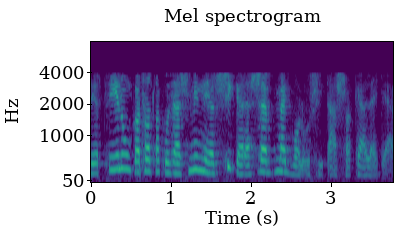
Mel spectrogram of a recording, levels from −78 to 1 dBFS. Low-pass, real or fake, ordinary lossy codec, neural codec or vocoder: 7.2 kHz; fake; AAC, 16 kbps; codec, 16 kHz, 16 kbps, FunCodec, trained on LibriTTS, 50 frames a second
